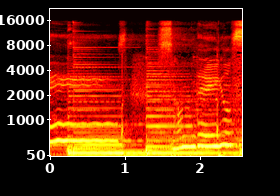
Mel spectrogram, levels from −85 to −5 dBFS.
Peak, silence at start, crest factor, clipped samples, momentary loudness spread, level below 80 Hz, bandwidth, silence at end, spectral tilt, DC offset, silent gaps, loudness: -4 dBFS; 0 s; 12 dB; under 0.1%; 5 LU; -28 dBFS; 16 kHz; 0 s; -6.5 dB/octave; under 0.1%; none; -17 LUFS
